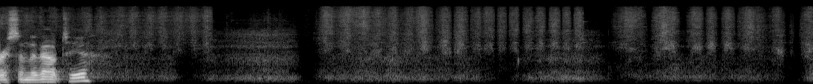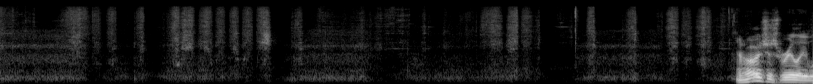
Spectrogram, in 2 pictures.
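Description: A scouring pad scrubs against a metal axe head.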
